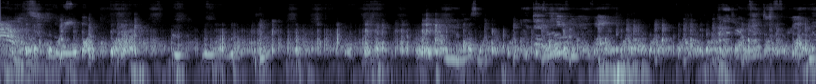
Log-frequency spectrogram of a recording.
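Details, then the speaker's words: Fetal heartbeat on Doppler at a midwife's home visit, with the family's children helping to listen: rapid, scratchy whooshing pulses with children's voices mixed in. "the kids had not got to hear the baby's heartbeat and so at the home visit they asked if they could help listen to baby's heartbeat and so we got a little clip of that for you"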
